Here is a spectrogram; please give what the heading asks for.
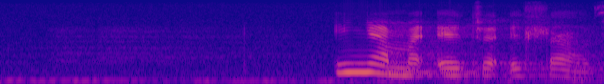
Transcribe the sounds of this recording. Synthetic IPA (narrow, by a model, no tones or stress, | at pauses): iɲamaʔɛt͡ʃʼaʔɛɬaːz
